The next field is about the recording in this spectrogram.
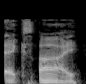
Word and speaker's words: Xi: I don't know why they put his name out as XI and pronounce it Xi.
